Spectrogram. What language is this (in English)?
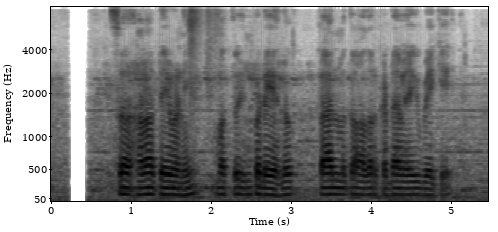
Kannada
